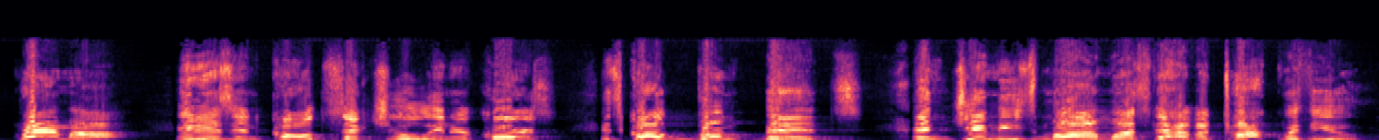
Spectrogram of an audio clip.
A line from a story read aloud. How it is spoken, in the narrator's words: said angrily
